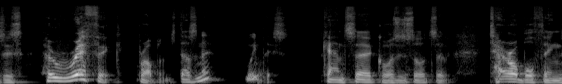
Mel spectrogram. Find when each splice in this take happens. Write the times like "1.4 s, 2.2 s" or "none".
1.4 s, 2.6 s, 3.2 s, 4.1 s

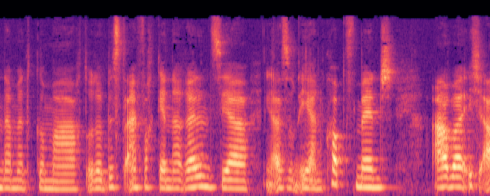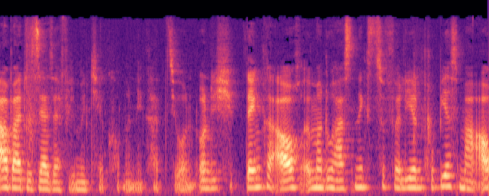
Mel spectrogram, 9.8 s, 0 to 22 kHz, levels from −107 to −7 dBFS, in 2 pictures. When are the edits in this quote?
2.6 s

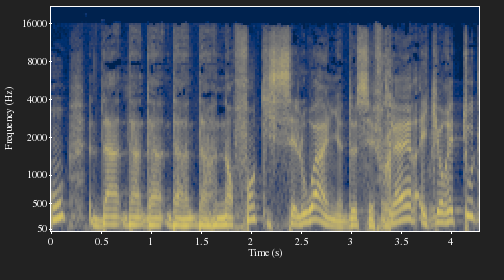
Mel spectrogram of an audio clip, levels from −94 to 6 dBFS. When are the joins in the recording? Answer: none

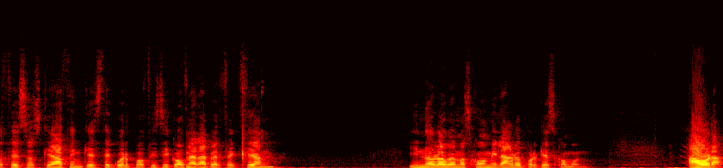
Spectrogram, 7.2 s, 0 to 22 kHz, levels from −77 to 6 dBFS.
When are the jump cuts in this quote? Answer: 1.9 s

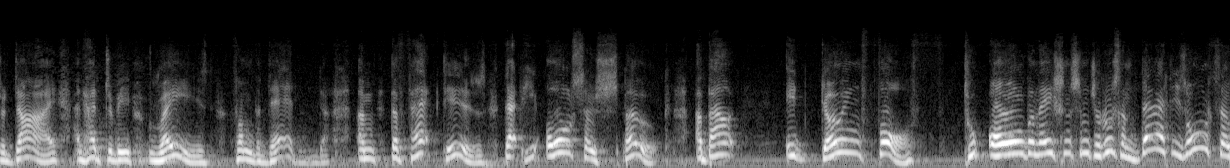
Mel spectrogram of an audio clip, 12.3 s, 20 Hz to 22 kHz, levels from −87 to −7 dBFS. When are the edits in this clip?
none

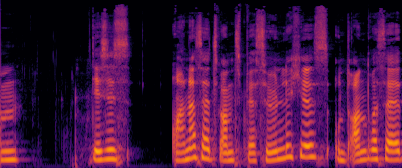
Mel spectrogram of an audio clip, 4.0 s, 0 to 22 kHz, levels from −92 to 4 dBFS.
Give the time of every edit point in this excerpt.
2.2 s

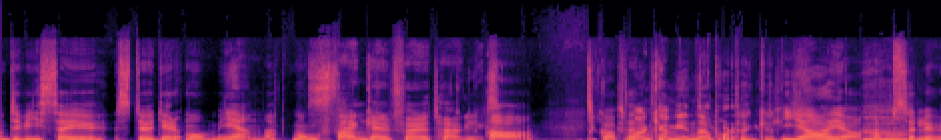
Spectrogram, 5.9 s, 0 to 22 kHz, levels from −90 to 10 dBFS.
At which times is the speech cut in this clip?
1.2 s, 3.9 s, 4.6 s

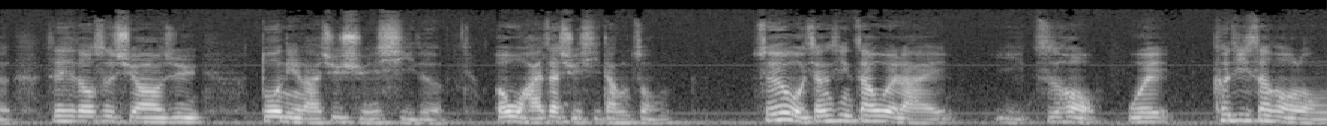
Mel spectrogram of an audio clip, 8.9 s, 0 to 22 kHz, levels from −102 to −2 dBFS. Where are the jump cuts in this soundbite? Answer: 7.4 s

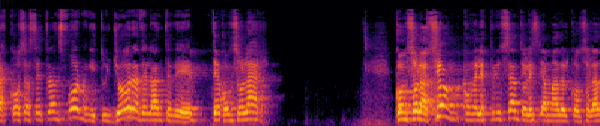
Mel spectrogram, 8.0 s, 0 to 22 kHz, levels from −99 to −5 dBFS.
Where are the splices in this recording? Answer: 2.5 s, 2.9 s, 6.2 s

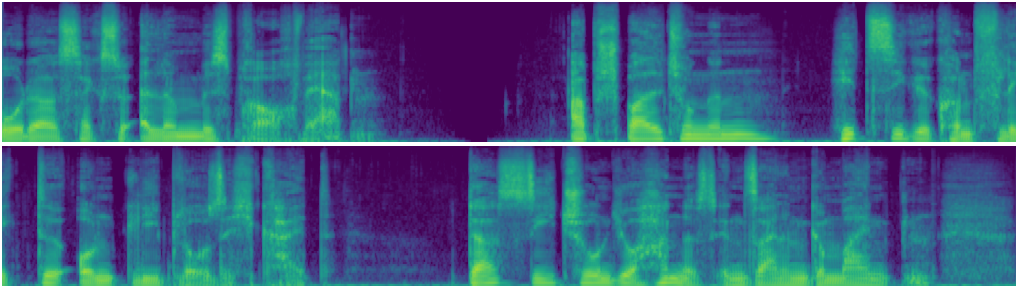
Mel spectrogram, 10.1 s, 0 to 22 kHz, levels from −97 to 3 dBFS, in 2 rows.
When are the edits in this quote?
none

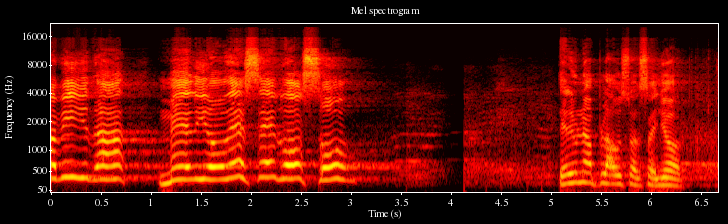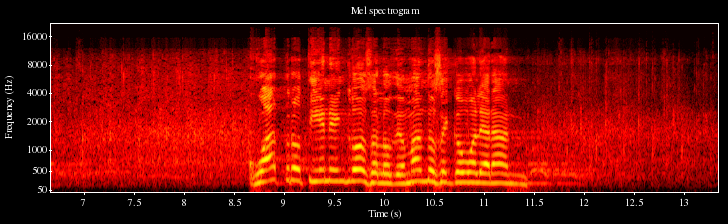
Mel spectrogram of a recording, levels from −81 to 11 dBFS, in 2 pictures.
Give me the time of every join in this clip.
none

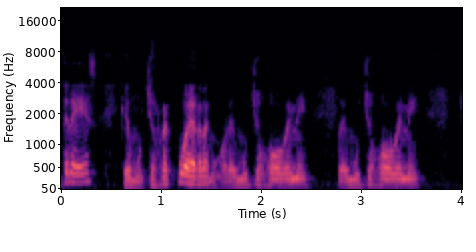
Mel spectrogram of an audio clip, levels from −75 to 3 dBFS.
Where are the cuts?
1.5 s, 2.8 s

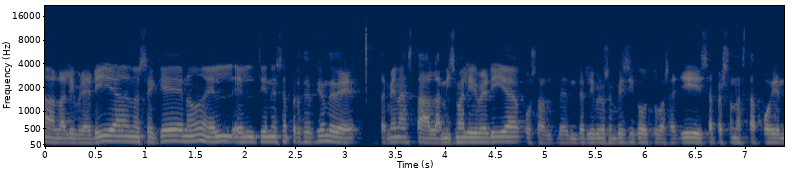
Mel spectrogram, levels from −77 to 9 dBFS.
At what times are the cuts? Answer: none

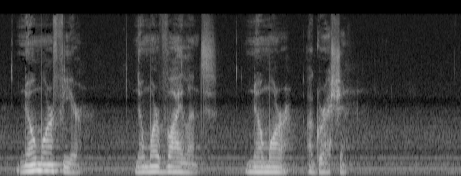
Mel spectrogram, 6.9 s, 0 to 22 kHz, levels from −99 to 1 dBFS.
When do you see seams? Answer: 1.5 s, 3.3 s

